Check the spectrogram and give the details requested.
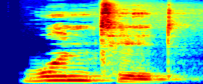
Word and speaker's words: wanted: Wanted, needed, infected. The ed sounds like id.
